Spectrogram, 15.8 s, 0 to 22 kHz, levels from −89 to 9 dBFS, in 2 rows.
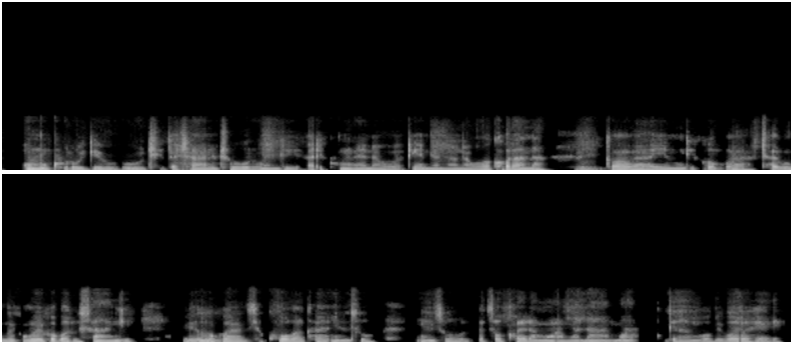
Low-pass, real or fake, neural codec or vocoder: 7.2 kHz; fake; codec, 32 kHz, 1.9 kbps, SNAC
